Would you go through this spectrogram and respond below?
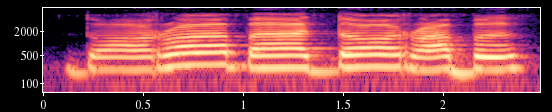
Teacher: ضرب داد موٹا اور را بھی موٹا, با لائٹ. ضرب ضرب اور با پہ جب ہم رکیں گے اس کو تو یہاں پر یہ با بھی ابھی کتب جد میں با بھی آتی ہے تو با کا قلقلہ ہوگا.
